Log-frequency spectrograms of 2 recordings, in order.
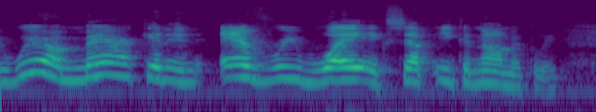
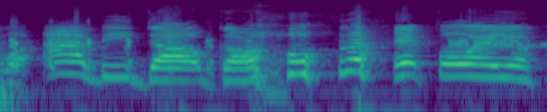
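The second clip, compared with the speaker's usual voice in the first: laughing through a louder mock lament; mock dismay; 6 dB louder, slower than usual. Host imagines an American abroad finding no food, laughing dismay. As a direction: play the stranded late-night eater, cracking up. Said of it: "and be like".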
